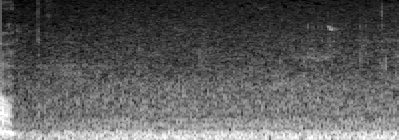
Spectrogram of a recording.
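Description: Steady low rumble of car cabin noise, engine and road or idle hum heard from inside the car.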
